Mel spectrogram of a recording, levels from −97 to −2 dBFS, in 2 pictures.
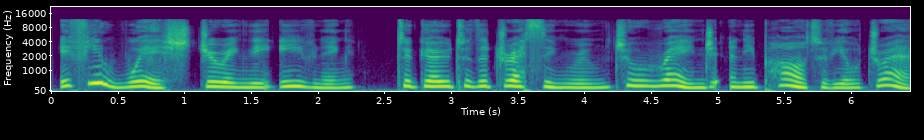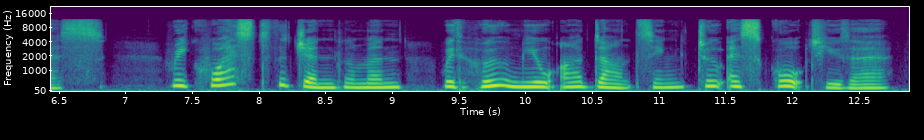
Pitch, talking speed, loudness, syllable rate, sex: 220 Hz, 145 wpm, -17 LUFS, 3.9 syllables/s, female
